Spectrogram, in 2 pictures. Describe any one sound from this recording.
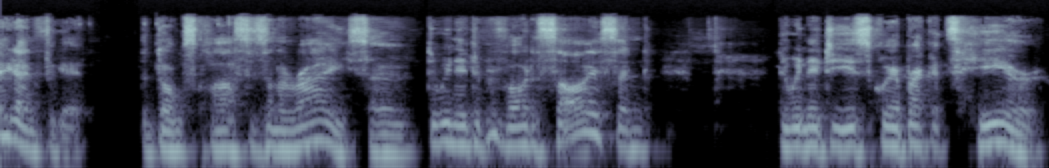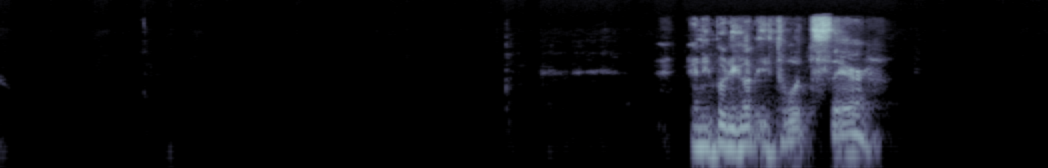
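A man speaks calmly and explains closely through a microphone, with pauses.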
